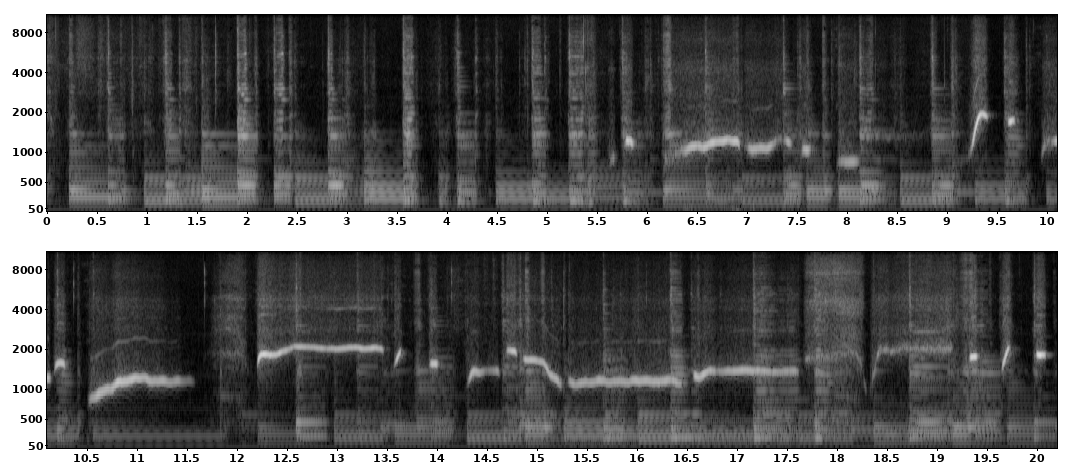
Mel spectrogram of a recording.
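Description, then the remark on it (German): A song's melody is whistled clearly and steadily over a full instrumental backing, the bright, pure tune gliding between notes for about twenty seconds with no singing or talking. “Ich möchte diese Gelegenheit nutzen für ein ganz spezielles Lied.”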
